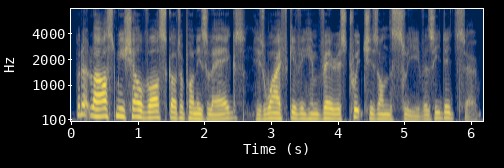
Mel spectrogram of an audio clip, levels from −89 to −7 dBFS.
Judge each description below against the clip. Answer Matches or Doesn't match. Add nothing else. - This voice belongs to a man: Matches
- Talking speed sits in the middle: Doesn't match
